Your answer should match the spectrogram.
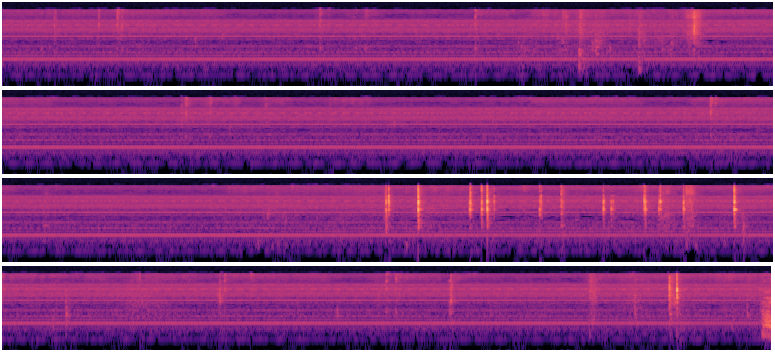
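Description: Steady electrical hum, a low buzz with a clear fixed pitch that holds unchanged throughout. A few faint clicks come about a fifth of the way in, and a quick run of louder sharp clicks and knocks comes about two-thirds of the way through.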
